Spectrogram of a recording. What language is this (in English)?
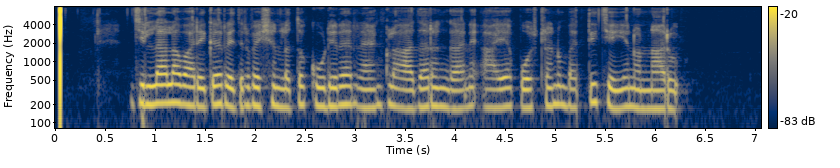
Telugu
